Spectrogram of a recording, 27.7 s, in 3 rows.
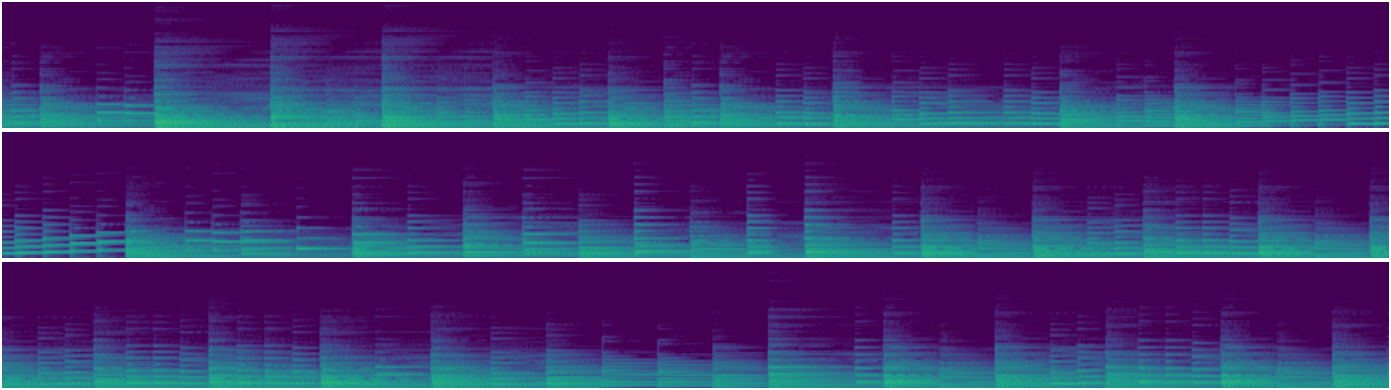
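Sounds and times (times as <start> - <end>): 
polonaise piano solo: 0.0 - 27.7.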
